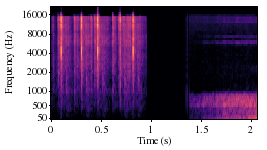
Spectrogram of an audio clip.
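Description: Typewriter keystroke sound effect: a quick run of sharp clicks, about five a second, that stops just under a second in. A low rushing whoosh swells up about a second and a half in.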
